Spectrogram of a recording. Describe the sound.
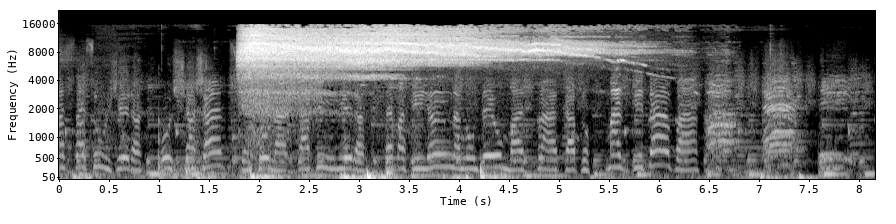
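A voice makes a long, loud hissing "sss" sound, the sound of the letter S, lasting about four seconds, starting abruptly and slowly fading, over a soft, steady tonal background.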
